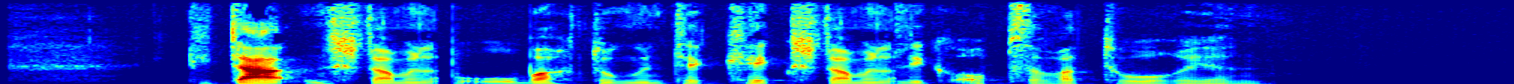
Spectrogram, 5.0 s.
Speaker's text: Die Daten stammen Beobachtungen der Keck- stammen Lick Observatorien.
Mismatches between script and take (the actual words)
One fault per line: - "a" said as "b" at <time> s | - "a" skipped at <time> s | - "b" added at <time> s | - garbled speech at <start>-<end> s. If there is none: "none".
none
